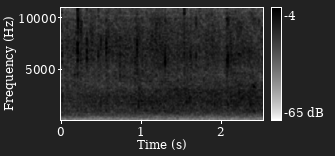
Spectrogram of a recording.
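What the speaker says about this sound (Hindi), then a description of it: "आइए जोरदार तालियों से हम स्वागत और अभिनंदन करें" Loud, dense applause from a large audience at a public ceremony in Madhya Pradesh welcoming Home Minister Amit Shah, a steady unbroken roar of clapping across the whole stretch.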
